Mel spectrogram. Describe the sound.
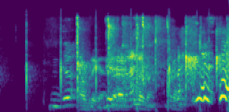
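A few sharp, scattered hand claps ring out over voices and light laughter, the clapping brief and uneven rather than a sustained round of applause.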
